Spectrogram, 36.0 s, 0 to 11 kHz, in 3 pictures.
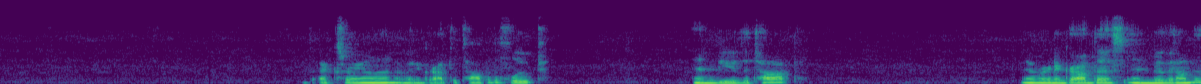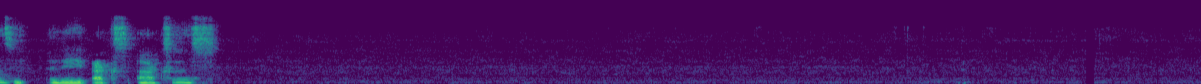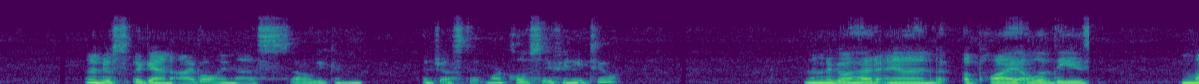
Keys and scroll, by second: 6.2 7, 10.1 g, 12.0 x, 21.0 Tab, 22.9 1, 24.8 Tab, 24.8 7, 24.8 g, 24.8 x, 24.8 1.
